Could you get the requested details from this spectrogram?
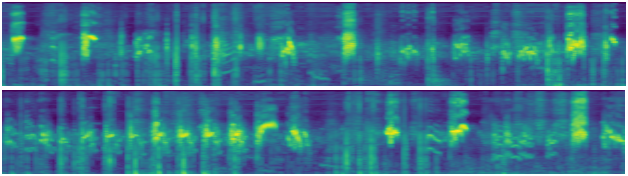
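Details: Young parrot chicks calling almost without pause, a dense run of harsh, scratchy chirps and squawks, some higher and sharper, packed closely over several seconds.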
